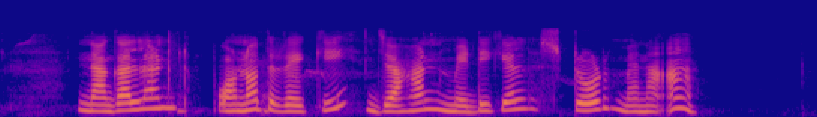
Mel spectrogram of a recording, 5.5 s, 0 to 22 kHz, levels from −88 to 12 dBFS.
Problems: none marked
